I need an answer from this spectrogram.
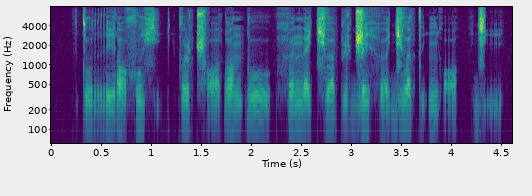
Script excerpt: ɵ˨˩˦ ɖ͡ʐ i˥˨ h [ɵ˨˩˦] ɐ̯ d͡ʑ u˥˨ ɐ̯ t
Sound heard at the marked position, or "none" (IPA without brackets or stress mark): ɵ˨˩˦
